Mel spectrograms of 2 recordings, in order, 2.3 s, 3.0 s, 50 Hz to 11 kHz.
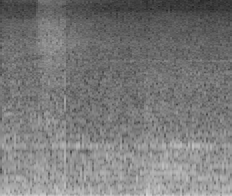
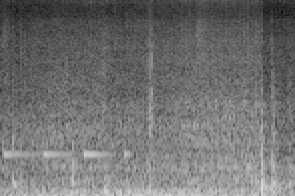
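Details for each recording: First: Chevrolet Sonic with a P0300 misfire code, reduced-power message and poor acceleration after an engine wash; water removed from the spark plug well and plug cleaned. Restarted, it no longer shakes: a smooth, steady idle, and the scan tool then shows zero misfires on cylinders 1–3. Normal idle. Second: Chevrolet Sonic small turbo engine, P0300 and reduced-power warning: shakes and stumbles when revved, then revs cleaner but cuts off at 3000 rpm while parked; uneven thumping idle; misfire traced to water pooled in the plug well after engine wash.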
